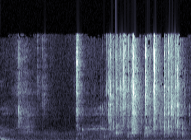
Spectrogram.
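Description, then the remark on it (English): A Mars bar wrapper crinkles in a string of crisp, crackly rustles, starting with a brief crackle and then building into a steadier, louder burst of crinkling. No one talks over it. “Does anyone want ASMR right now? Me eating a Mars bar?”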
